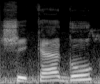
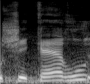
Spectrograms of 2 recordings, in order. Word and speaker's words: شيكاغو: هي مدينه مدينه مدينه تشيكاجو او شيكاغو زي ما تنطقها شيكاغو في ولايه الينوي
